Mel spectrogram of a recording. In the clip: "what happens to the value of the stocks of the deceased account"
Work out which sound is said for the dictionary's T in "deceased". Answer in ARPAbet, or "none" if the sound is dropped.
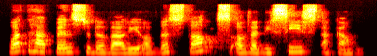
T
